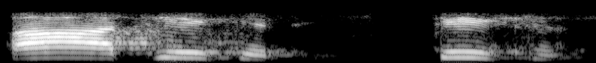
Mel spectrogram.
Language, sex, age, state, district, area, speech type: Maithili, female, 30-45, Bihar, Samastipur, rural, conversation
